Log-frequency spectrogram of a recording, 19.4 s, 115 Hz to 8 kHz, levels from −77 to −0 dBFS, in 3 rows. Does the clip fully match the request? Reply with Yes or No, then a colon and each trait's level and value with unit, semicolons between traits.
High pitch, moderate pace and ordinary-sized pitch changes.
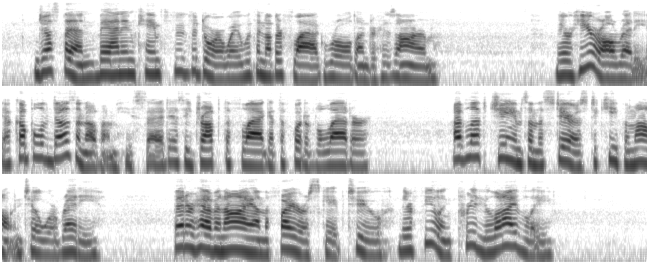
Yes: high, 195 Hz; average, 190 wpm; average, 3.9 semitones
